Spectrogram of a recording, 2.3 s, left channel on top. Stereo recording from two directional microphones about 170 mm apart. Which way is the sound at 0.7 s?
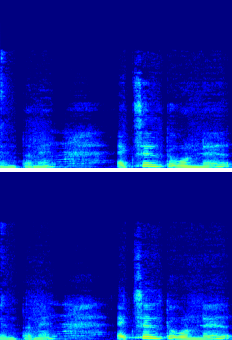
30° right (ahead or behind).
